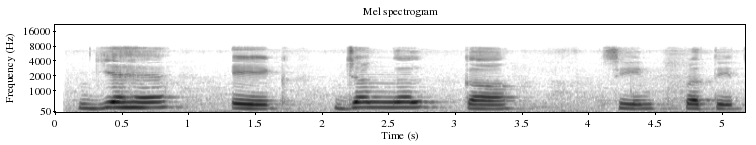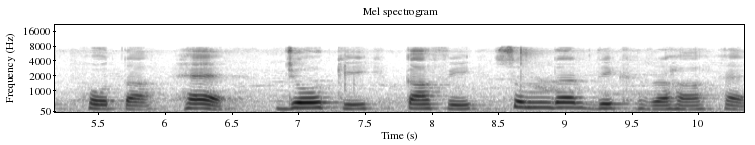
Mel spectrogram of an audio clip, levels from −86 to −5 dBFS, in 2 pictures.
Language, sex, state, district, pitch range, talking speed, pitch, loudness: Hindi, female, Uttar Pradesh, Hamirpur, 175-225 Hz, 85 wpm, 190 Hz, -24 LUFS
